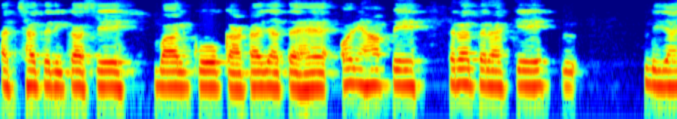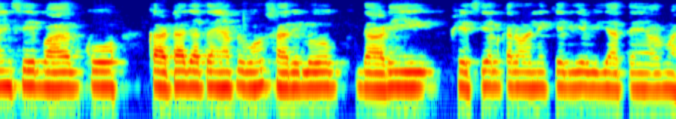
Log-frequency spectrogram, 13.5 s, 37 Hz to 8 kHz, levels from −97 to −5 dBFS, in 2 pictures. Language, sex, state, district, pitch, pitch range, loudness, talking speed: Hindi, male, Bihar, Darbhanga, 160 Hz, 155-165 Hz, -23 LUFS, 165 wpm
